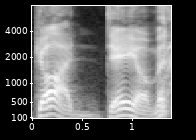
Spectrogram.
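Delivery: loud exclamation breaking into laughter; laughing disbelief. Retold or imitated. Boyfriend reacting to girlfriend's temper, laughing disbelief. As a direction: blurt it out loud, tipping into a laugh.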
